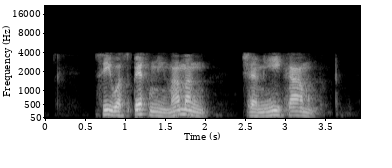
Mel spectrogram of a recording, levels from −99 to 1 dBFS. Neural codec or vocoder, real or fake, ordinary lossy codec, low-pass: none; real; AAC, 16 kbps; 7.2 kHz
